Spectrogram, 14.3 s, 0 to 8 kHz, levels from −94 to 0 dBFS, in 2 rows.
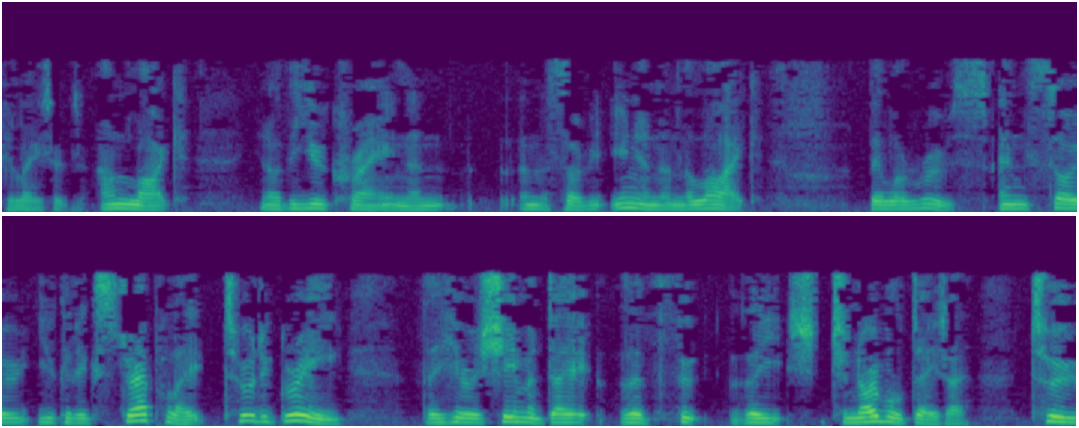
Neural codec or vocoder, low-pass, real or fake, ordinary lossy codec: none; 7.2 kHz; real; MP3, 24 kbps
